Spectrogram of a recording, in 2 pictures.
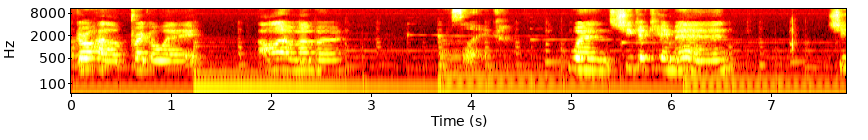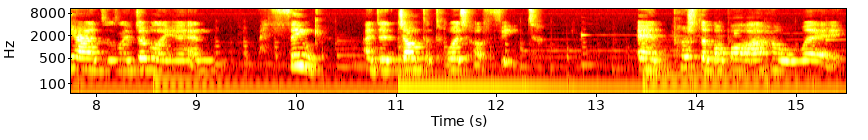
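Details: High school female soccer player, recorded before starting care, who developed a stutter and speech impediment plus vertigo and impaired straight-line walking after a concussion from being kicked in the head; acquired post-concussion stuttering.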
